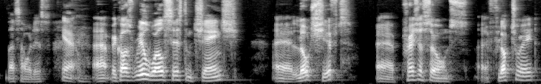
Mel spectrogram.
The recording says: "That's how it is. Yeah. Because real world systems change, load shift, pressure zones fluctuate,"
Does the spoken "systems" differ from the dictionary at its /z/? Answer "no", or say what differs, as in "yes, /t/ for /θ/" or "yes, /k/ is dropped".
yes, /z/ is dropped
